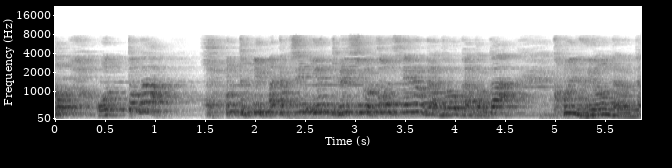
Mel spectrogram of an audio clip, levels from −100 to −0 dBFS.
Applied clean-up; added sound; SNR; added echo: none; none; none; reverberation time 1.0 s.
